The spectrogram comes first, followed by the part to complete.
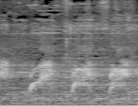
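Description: Spirit Halloween Lucky Bottoms animatronic clown laughing through its speaker in a high, cackling voice: a string of rising laugh syllables about every half second. The prop is on a constant cycle of crazy laughter.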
